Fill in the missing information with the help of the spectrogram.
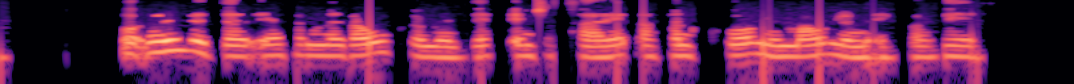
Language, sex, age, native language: Icelandic, female, 40-49, Icelandic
